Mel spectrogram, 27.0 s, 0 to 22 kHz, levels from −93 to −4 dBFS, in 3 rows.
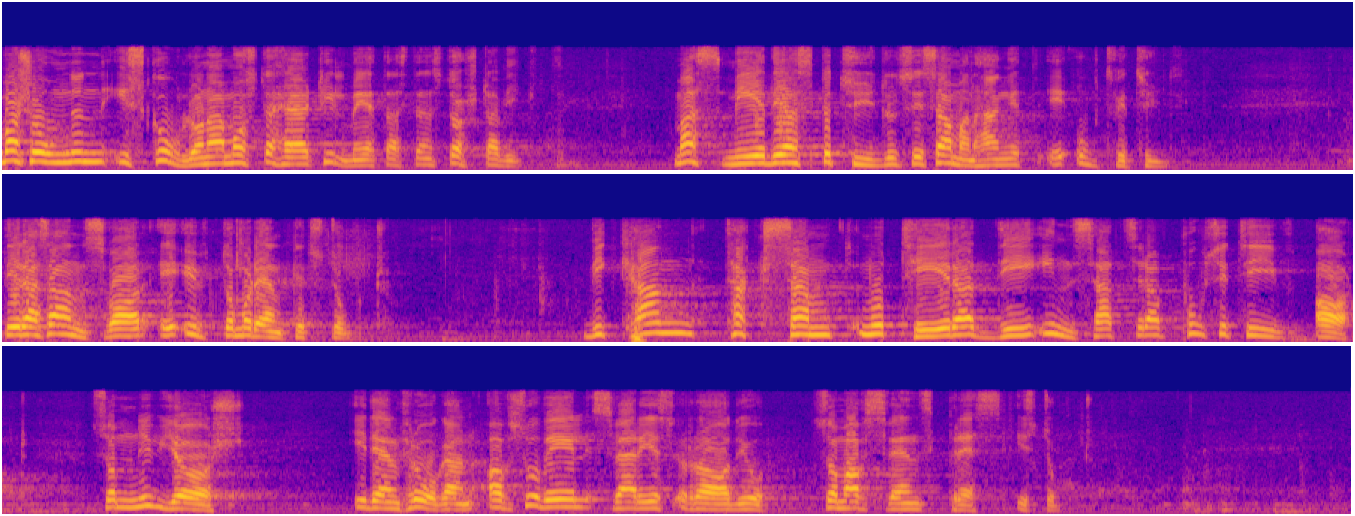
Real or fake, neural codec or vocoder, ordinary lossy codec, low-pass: real; none; none; 7.2 kHz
